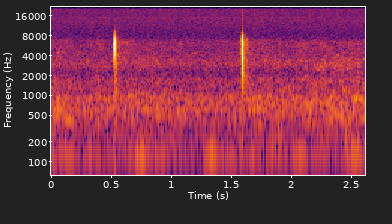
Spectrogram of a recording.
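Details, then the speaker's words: Three sharp high ticks about one second apart over faint low hum, clock-like; long-running livestream audio tick of unknown origin. "something has changed since last week i haven't touched it it's like a clock ticking yeah i know we've been battling this damn tick forever"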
